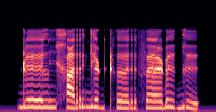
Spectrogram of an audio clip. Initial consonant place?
retroflex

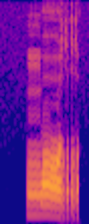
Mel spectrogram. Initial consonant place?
labial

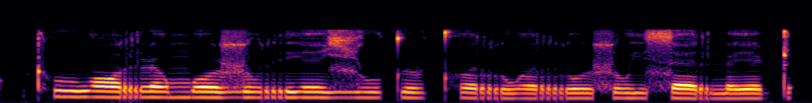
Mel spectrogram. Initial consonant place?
retroflex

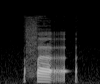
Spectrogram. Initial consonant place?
labial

